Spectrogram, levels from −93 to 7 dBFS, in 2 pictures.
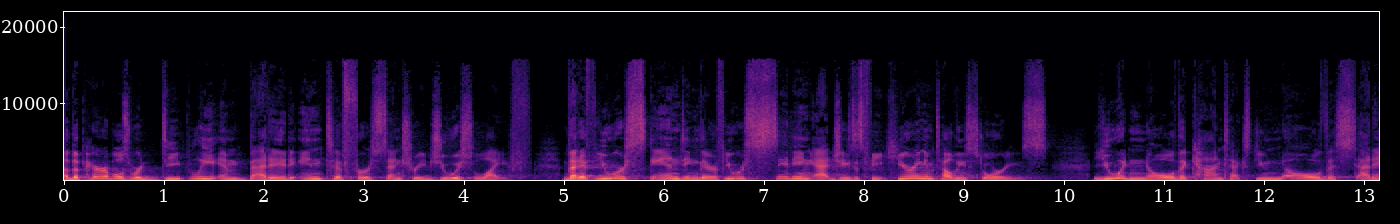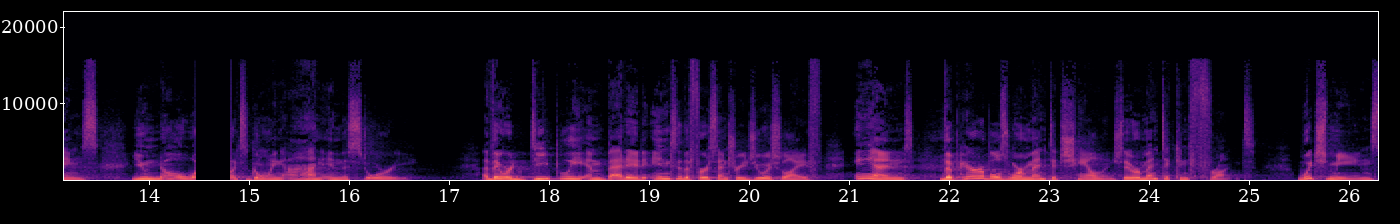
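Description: At 14.45 s the audio cuts out completely for about 0.35 s, resuming at 14.80 s. This is a playback stall, likely the player running out of buffered data or its thread being blocked. The waveform drops to a flat line, and the spectrogram shows a clean vertical gap across all frequencies.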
